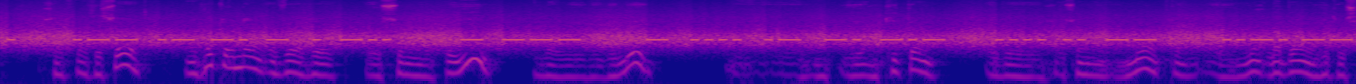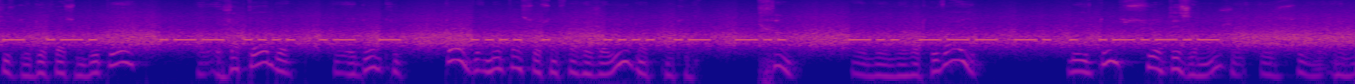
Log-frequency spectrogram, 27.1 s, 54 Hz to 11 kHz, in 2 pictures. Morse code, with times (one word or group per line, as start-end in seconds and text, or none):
0.0-0.1 …
0.7-3.9 WANTED
4.6-5.8 TO
6.5-9.4 THANK
10.0-11.6 HIM
12.2-14.5 FOR
15.2-17.6 WHAT
18.3-19.1 HE
19.6-21.4 HAD
22.1-25.7 DONE.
